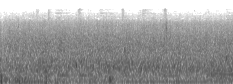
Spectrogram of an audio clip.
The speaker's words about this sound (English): I found a beautiful piece of pocket water behind a boulder and a tree, actually, in the middle of the river.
